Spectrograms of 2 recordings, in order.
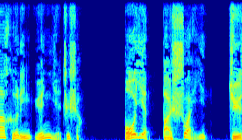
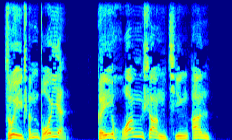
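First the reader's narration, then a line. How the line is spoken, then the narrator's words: Loud. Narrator (Chinese): 伯彦大声说道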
